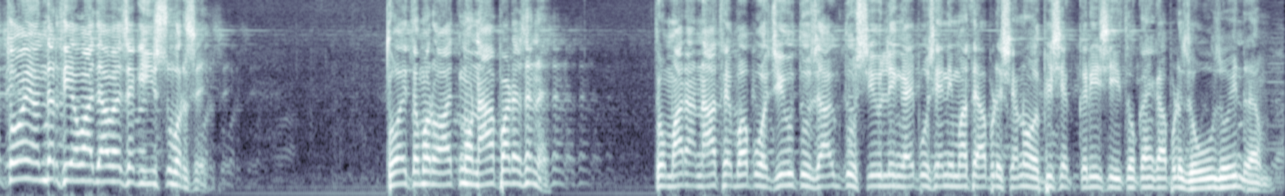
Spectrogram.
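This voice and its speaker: A man giving a devotional folk discourse. He preaches earnestly, keeps addressing his listeners as "bapu", and swings up into loud, impassioned passages. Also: sits high, fairly even intonation, normal speed, soft background music. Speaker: folk storyteller and devotional speaker.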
